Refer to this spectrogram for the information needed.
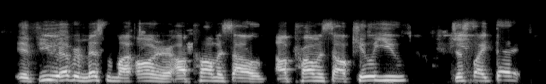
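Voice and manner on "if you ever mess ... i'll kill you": normal talking voice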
